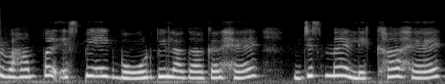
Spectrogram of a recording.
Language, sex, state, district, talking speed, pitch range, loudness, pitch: Hindi, female, Uttar Pradesh, Lalitpur, 160 wpm, 300-380 Hz, -13 LUFS, 345 Hz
